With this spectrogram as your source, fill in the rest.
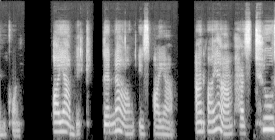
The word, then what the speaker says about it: iamb: The noun is I am. An iamb has two syllables.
